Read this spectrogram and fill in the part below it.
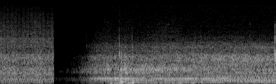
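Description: A second-generation Chevy Astro van runs with its exhaust escaping through a muffler pocked with small holes, giving a loud, steady rumbling drone that cuts out briefly and then resumes at an even, sustained level.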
